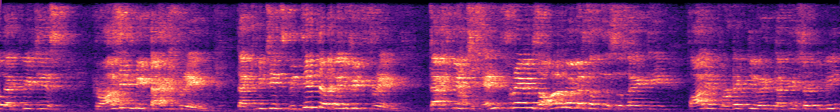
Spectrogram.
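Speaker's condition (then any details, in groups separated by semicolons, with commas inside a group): No condition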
